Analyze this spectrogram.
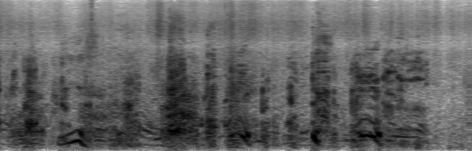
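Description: A wild boar gives strained, rising and falling squeals mixed with rough grunts, with a human voice nearby.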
